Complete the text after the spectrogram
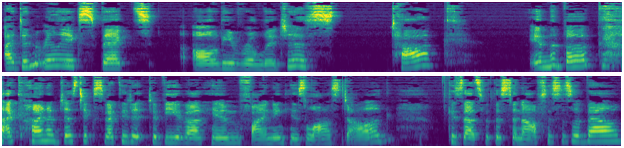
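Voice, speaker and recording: Against a quiet background, the speaker uses an American accent, a fairly slow pace and lively intonation. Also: woman, high pitch for a woman. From US, Long Island, New York; New York. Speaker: book YouTuber. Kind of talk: casual vlog monologue. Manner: animated. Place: home room.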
